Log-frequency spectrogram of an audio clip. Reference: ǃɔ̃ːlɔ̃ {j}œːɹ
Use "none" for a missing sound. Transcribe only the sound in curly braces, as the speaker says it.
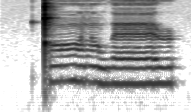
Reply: w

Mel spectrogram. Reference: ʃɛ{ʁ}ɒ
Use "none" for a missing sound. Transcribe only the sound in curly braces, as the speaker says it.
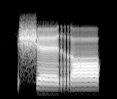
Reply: r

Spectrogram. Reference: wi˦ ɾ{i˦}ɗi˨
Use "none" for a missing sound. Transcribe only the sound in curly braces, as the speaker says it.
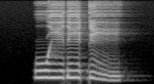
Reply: i˦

